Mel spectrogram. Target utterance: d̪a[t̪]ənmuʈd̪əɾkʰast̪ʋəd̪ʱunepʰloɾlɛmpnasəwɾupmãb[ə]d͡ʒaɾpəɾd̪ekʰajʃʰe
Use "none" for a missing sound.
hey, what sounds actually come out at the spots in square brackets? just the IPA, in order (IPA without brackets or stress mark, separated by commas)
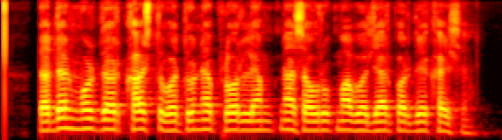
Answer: d̪, ə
